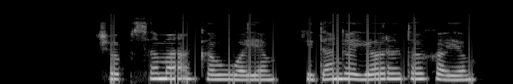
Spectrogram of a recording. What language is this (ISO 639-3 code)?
pus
